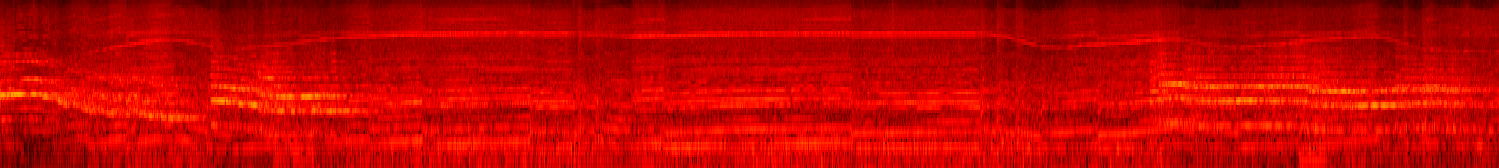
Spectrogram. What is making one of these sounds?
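A racing car engine whines at high revs, rising through the gears and dropping as the car brakes for corners.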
